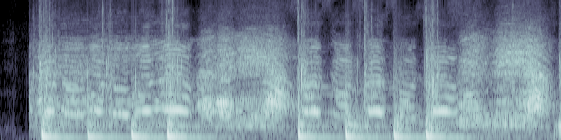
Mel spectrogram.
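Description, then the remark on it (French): Thousands of protesters in Khartoum, Sudan, chant slogans against military rule in unison on a Thursday, loud, with sharp rhythmic beats, like claps or drum hits, punctuating the chant at a steady pace. “Des milliers de manifestants ont scandé jeudi non au pouvoir militaire”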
